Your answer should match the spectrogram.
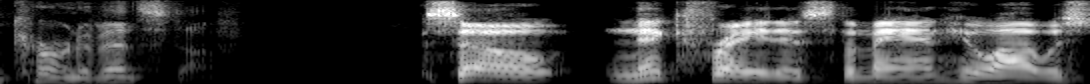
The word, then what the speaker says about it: Freitas: American Statesman the Nick fright house story am I saying that name right it's pronounced freitas like frito Freitas Great Train like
